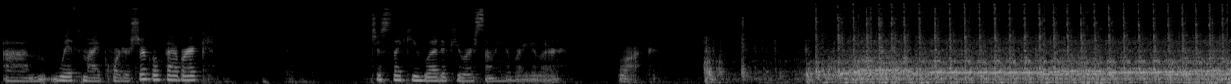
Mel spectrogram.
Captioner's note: sewing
